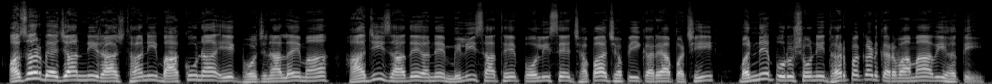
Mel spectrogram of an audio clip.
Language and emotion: Gujarati, neutral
